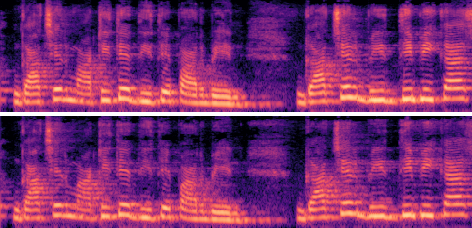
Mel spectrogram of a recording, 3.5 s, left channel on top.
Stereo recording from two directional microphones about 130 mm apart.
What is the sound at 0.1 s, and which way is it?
A woman's voice, 25° left (ahead or behind).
